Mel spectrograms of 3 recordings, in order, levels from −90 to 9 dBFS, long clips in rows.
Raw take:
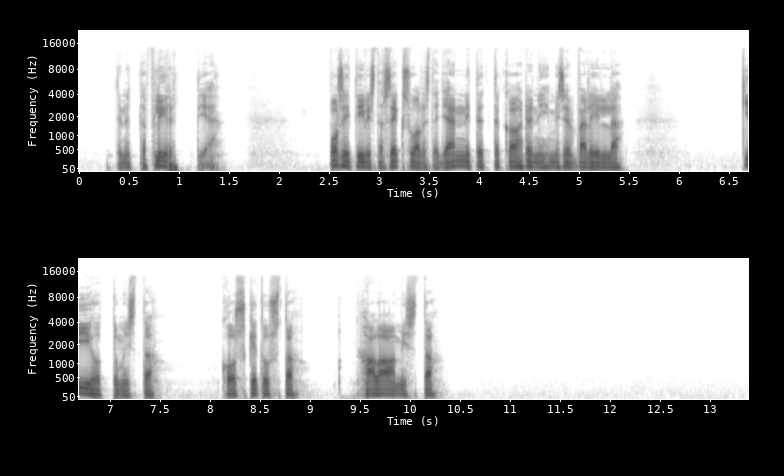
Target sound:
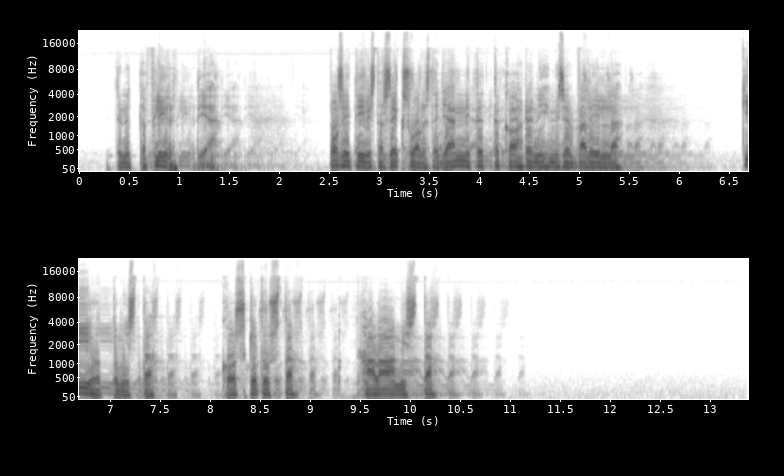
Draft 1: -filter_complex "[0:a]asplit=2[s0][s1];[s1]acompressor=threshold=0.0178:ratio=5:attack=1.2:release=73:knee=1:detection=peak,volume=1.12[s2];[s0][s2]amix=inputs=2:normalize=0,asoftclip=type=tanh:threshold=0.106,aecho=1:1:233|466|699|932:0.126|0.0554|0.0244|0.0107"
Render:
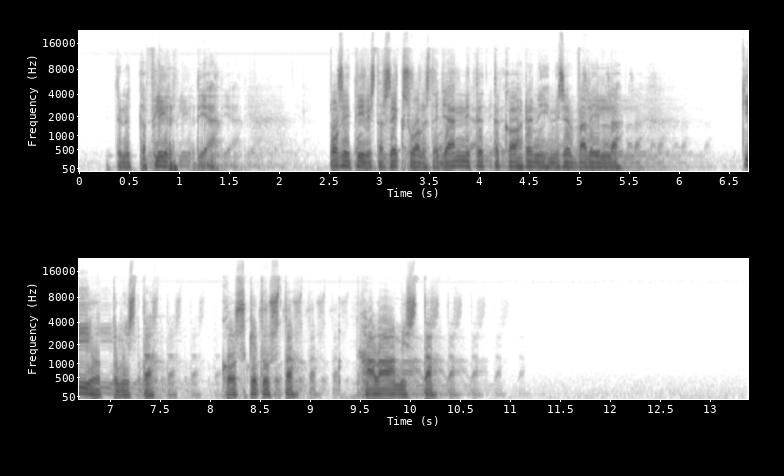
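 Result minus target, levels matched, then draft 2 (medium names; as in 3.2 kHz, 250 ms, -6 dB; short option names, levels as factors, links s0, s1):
compression: peak gain reduction +7 dB
-filter_complex "[0:a]asplit=2[s0][s1];[s1]acompressor=threshold=0.0473:ratio=5:attack=1.2:release=73:knee=1:detection=peak,volume=1.12[s2];[s0][s2]amix=inputs=2:normalize=0,asoftclip=type=tanh:threshold=0.106,aecho=1:1:233|466|699|932:0.126|0.0554|0.0244|0.0107"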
